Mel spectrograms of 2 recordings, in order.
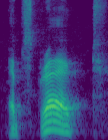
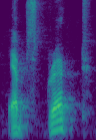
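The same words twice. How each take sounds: First: ABSTRACT as the verb, ab-STRACT; "abstract" with stress at the end; stress on second syllable. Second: ABSTRACT as the noun, AB-stract; "abstract" with stress up front; stress on first syllable. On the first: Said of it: "second syllable". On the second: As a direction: hit the "ab" in "abstract". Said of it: "the stress is on the first syllable". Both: Shown as a demonstration.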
